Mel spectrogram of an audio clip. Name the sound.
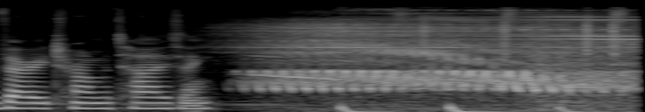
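ambulance siren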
